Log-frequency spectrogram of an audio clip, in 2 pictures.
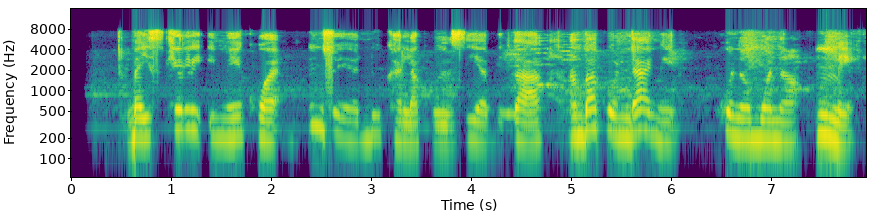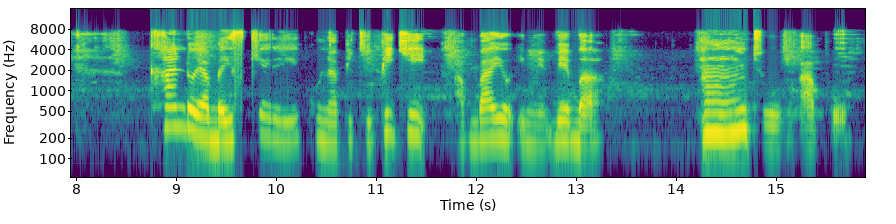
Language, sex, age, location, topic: Swahili, female, 18-24, Kisumu, finance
